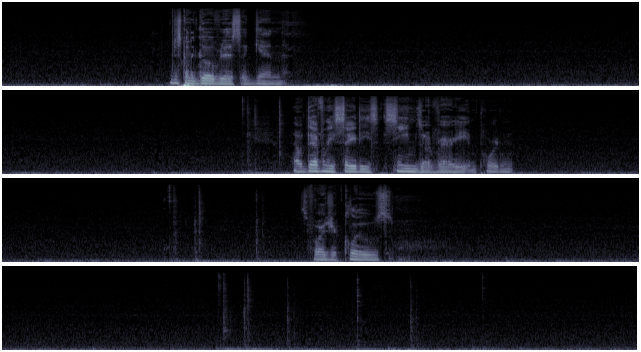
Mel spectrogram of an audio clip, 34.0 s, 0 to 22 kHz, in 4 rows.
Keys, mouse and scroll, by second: 2.6 click, 12.2 middle click, 14.2 click, 19.6 middle click, 21.1 click, 28.7 middle click, 30.2 middle click, 31.9 click.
